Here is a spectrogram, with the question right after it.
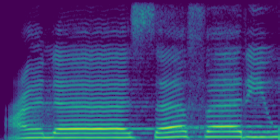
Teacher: Ra-nya ini kita bunyikan dengan tarqiq ya. Karena ra-nya berbaris di bawah kasrah tanwin. Maka bacanya tipis, pangkal lidah tidak perlu dinaikkan.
